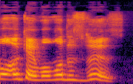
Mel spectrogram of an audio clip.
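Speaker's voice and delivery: ordinary talk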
